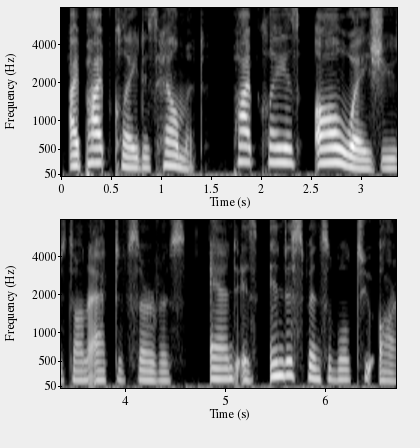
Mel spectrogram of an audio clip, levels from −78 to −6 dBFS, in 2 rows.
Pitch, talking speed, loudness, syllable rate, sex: 190 Hz, 135 wpm, -20 LUFS, 5.2 syllables/s, female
